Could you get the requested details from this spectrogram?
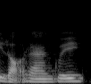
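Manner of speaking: ordinary talk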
